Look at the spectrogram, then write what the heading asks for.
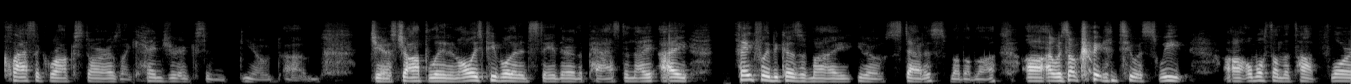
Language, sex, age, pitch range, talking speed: English, male, 20-39, 145-175 Hz, 215 wpm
